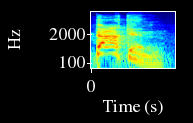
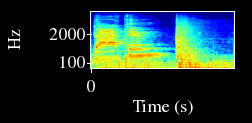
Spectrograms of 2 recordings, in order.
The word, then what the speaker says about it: Dokken: also we of course know was pronounced Dakin like rocking with Dakin okay cuz we all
